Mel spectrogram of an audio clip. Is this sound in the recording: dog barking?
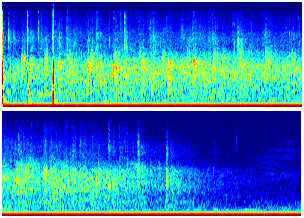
no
